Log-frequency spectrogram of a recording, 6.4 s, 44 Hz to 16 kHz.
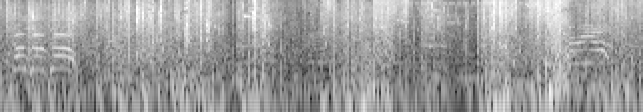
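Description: Loud gunfire from a chaotic vehicle shootout in Cyberpunk 2077 on PS5, with irregular shots and booms over constant noisy action, while voices shout through the mix.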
